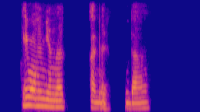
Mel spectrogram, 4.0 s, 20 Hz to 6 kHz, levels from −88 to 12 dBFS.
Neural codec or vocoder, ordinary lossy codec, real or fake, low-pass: codec, 44.1 kHz, 2.6 kbps, SNAC; AAC, 48 kbps; fake; 5.4 kHz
